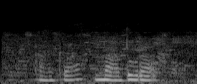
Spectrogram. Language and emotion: Russian, neutral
